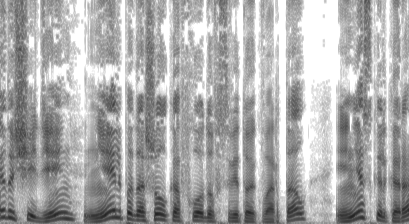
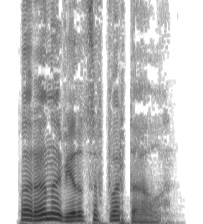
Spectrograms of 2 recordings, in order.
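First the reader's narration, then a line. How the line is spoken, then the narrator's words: Deep sigh, then speaking. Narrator (Russian): глубоко вздохнул и сказал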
